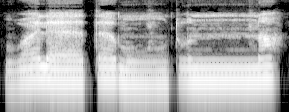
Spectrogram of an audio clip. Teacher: نون مشدد پہ غنہ کریں گے، آواز کو نا کے نرم والے حصے میں رکھ کے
